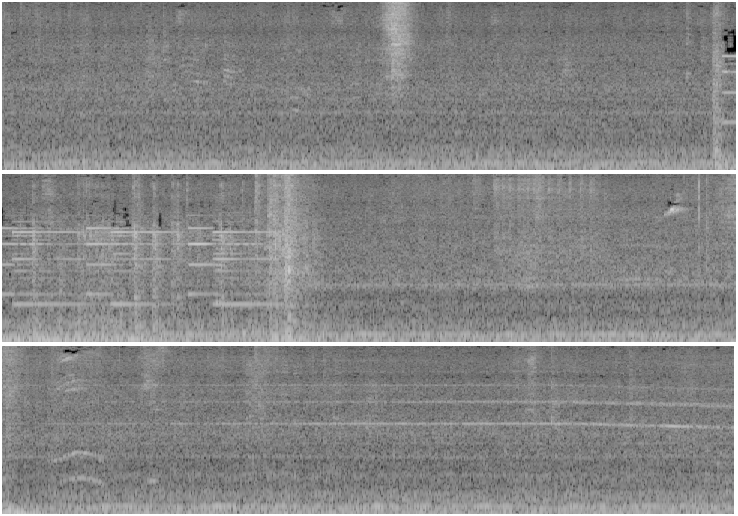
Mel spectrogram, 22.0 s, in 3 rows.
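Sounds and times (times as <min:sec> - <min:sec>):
train wheels rumbling on rails: 0:00.0 - 0:22.0
level crossing bell ringing: 0:07.2 - 0:10.3.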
